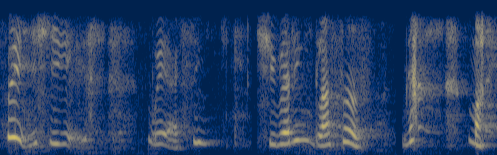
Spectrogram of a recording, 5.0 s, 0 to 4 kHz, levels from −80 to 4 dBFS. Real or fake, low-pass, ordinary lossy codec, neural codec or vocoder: real; 3.6 kHz; none; none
